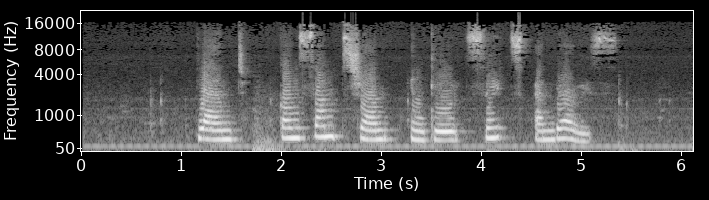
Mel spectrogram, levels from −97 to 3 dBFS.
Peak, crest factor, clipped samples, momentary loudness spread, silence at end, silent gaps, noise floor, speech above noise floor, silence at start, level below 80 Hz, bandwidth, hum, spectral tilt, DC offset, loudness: 0 dBFS; 12 dB; under 0.1%; 11 LU; 0 s; none; -34 dBFS; 24 dB; 0.15 s; -40 dBFS; 17 kHz; none; -3.5 dB/octave; under 0.1%; -9 LUFS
